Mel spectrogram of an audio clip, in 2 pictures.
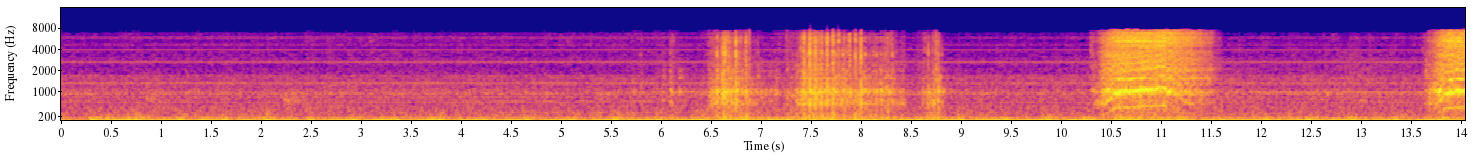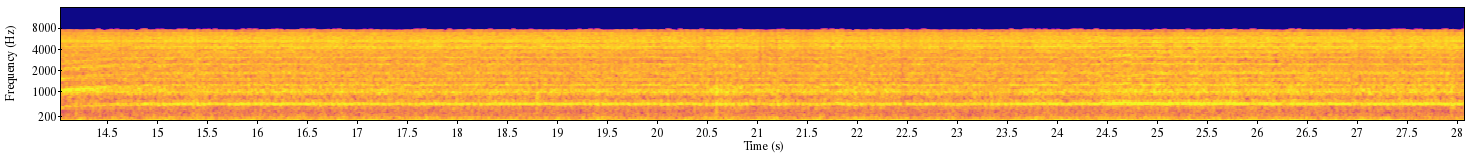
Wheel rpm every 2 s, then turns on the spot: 0, 0, 0, 20, 10, 50, 20, 150, 160, 160, 160, 160, 160, 160.
6-10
